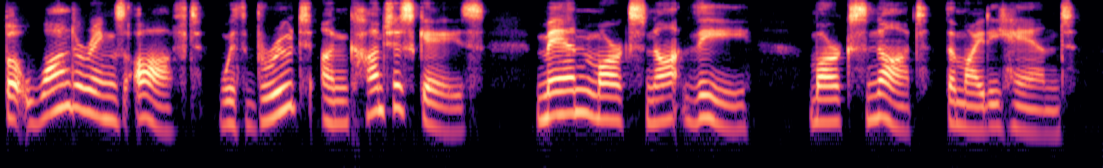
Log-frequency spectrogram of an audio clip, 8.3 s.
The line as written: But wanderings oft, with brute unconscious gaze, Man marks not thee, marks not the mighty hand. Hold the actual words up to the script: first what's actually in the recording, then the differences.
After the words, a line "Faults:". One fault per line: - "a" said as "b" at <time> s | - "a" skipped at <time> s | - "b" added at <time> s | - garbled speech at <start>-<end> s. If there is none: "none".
But wanderings oft, with brute unconscious gaze, Man marks not thee, marks not the mighty hand.
Faults:
none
